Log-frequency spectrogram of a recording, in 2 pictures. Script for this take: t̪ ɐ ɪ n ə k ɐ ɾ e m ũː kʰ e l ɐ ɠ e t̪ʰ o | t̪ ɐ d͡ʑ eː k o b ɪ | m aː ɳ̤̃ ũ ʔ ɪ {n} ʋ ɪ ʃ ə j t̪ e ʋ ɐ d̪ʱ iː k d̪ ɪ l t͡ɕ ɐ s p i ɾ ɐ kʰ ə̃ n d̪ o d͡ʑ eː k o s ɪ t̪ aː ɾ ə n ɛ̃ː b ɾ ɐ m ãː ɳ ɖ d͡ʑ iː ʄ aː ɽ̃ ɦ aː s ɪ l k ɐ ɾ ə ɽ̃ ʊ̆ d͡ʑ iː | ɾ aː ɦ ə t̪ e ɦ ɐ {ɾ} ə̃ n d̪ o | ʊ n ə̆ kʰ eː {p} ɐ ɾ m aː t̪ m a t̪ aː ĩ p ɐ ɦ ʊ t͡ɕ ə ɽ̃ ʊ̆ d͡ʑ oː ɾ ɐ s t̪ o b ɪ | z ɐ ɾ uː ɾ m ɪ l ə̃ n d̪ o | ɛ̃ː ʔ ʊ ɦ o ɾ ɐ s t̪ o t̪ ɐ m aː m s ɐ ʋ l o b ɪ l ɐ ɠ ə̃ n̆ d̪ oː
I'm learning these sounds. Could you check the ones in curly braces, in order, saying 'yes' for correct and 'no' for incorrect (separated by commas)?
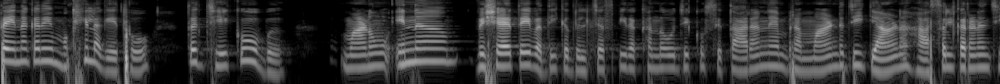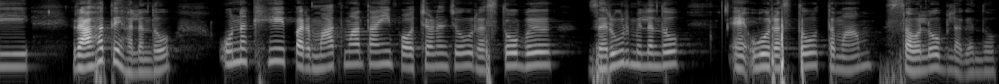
yes, no, yes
